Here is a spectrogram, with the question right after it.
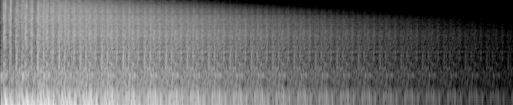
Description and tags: a abstract explosion sound, with a repeating dissipating wave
